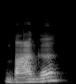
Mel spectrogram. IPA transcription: bagə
